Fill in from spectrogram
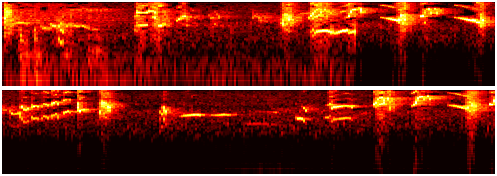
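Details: Master song for contest birds from an Oriental magpie-robin: rapid chirps and whistled phrases, with a low hum under the first two seconds, then a drawn-out whistle and more quick notes.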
